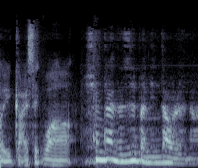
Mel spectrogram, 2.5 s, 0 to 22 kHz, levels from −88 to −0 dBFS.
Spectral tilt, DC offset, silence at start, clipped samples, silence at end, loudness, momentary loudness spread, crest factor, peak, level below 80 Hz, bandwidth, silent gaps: -5.5 dB/octave; under 0.1%; 0 s; under 0.1%; 0 s; -26 LUFS; 6 LU; 14 dB; -10 dBFS; -62 dBFS; 13.5 kHz; none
